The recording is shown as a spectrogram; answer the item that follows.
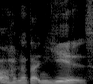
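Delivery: ordinary delivery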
